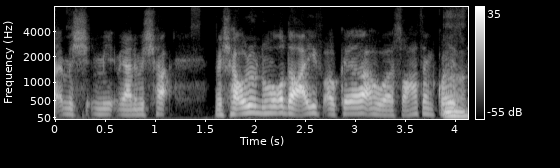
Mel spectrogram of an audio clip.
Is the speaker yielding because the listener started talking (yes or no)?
no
